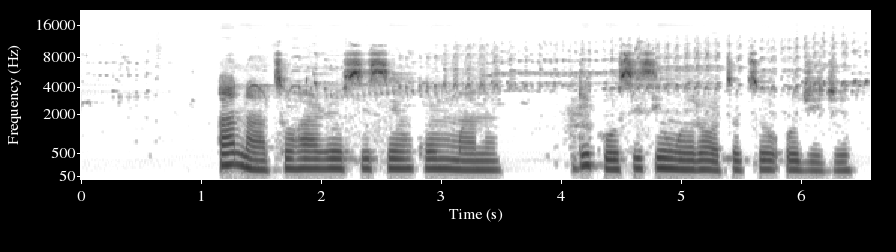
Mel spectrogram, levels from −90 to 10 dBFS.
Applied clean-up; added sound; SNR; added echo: classical method spectral subtraction.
